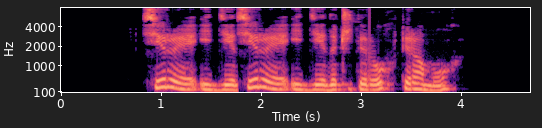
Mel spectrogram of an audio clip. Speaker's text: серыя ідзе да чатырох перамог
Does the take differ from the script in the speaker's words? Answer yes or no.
yes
